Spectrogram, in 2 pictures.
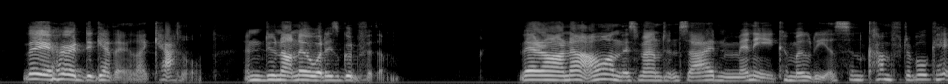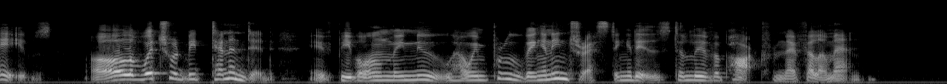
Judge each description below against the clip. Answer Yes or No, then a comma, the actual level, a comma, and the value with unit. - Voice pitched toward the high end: Yes, high, 205 Hz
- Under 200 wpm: Yes, average, 155 wpm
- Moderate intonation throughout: Yes, average, 3.0 semitones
